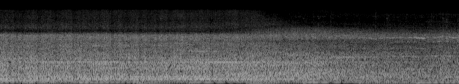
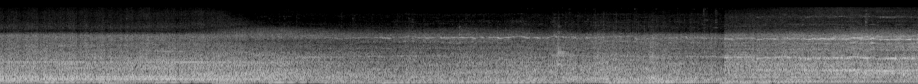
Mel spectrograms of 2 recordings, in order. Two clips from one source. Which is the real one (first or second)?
second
